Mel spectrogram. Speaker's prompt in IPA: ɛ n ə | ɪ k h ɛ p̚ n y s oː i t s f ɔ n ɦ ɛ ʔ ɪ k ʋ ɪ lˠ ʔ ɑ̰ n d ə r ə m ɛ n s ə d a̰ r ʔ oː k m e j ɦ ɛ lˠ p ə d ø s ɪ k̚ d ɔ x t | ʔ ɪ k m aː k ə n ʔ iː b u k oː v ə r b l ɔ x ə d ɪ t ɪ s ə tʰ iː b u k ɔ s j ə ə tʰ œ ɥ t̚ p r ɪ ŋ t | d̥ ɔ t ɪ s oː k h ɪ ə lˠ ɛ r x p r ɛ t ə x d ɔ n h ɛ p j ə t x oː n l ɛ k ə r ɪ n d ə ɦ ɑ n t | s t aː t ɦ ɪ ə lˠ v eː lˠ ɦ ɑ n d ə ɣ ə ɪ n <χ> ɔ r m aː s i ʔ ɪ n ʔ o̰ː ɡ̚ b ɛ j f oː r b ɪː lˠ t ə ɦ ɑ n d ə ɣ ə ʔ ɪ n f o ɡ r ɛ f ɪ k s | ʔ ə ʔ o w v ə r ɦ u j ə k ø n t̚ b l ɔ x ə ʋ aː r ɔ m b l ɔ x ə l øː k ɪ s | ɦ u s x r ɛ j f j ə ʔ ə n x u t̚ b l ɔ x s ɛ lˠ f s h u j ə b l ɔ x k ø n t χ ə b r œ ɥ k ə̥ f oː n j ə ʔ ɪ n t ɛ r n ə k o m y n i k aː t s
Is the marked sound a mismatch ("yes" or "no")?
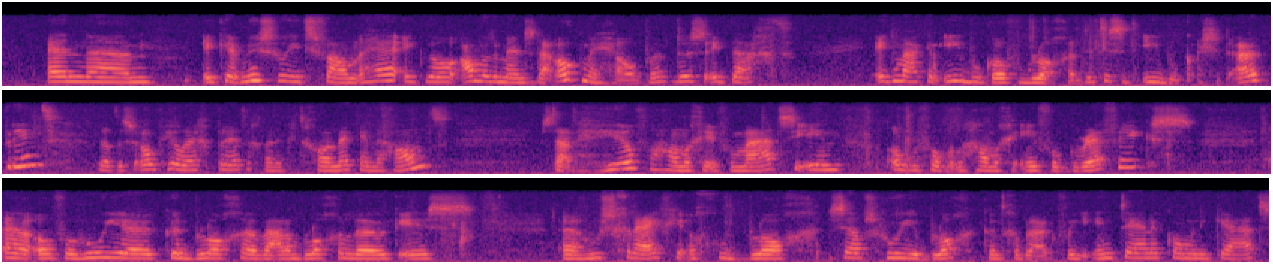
yes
